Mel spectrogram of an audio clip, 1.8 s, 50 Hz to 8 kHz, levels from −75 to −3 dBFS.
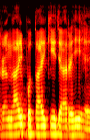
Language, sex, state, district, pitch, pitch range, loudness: Hindi, male, Bihar, Jamui, 130 Hz, 125-135 Hz, -16 LUFS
